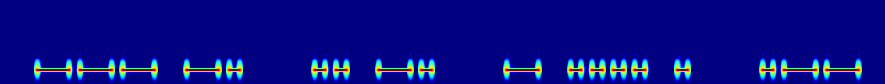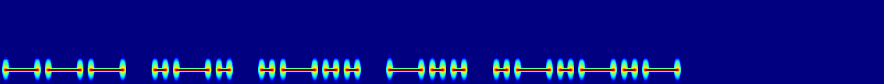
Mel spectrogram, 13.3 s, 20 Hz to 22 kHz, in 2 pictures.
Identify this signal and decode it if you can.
Morse code, heard as a keyed tone, about 15 wpm, 700 Hz. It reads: ON IN THE WORLD.
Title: Sentences from Top 200 Words and Abbreviations 15wpm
